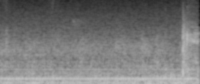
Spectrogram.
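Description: A steady machine hum on one low pitch, over a low rumble, with one short sharp click just before the end.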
